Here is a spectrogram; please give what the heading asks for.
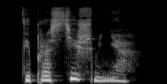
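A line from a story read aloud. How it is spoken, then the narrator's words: Whispering. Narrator (Russian): прошептал Русланов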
